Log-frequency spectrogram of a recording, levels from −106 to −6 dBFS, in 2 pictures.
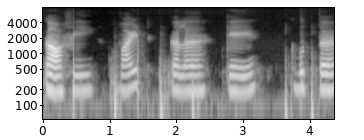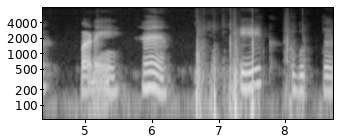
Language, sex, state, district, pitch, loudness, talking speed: Hindi, female, Punjab, Fazilka, 190 Hz, -24 LUFS, 60 wpm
